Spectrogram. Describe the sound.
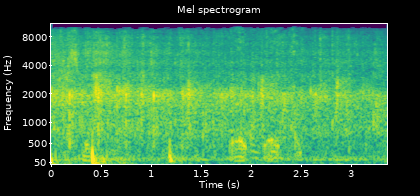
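An audience gives a clap offering, applauding steadily, a dense wash of many hands clapping with a couple of sharper claps standing out, while voices call out over the noise.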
